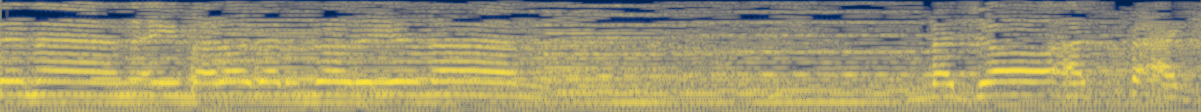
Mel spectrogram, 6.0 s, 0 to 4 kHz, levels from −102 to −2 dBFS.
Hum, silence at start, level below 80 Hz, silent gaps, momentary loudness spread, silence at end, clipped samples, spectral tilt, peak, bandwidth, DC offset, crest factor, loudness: 50 Hz at -35 dBFS; 0 s; -38 dBFS; none; 9 LU; 0 s; under 0.1%; -10.5 dB/octave; 0 dBFS; 4 kHz; 0.9%; 12 dB; -12 LUFS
